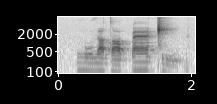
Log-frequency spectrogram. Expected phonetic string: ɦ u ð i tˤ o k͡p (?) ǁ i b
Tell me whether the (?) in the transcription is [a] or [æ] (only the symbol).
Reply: æ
